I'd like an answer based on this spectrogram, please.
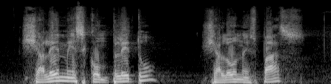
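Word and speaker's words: שלם: esa palabra no es se escribe Exactamente igual que la palabra shalom con las mismas letras Exactamente igual pero se pronuncia diferente shalem shalem es completo shalom es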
